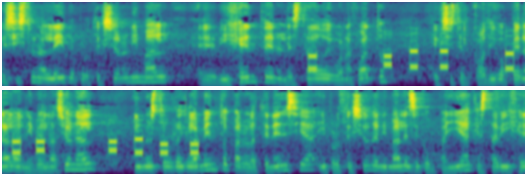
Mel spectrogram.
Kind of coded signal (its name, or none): DTMF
